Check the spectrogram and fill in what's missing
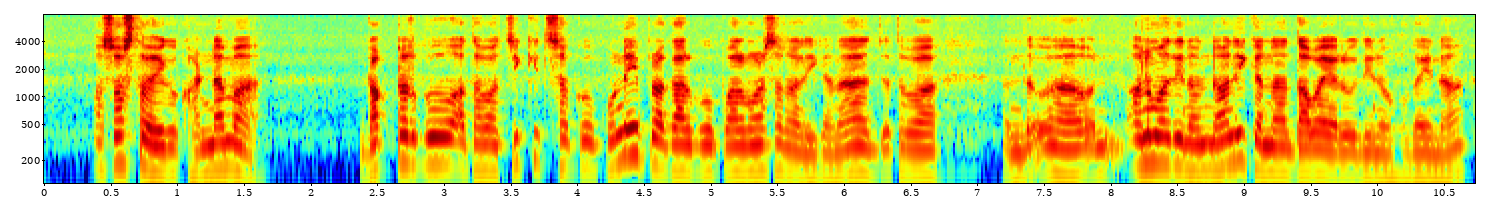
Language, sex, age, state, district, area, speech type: Nepali, male, 30-45, West Bengal, Kalimpong, rural, spontaneous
